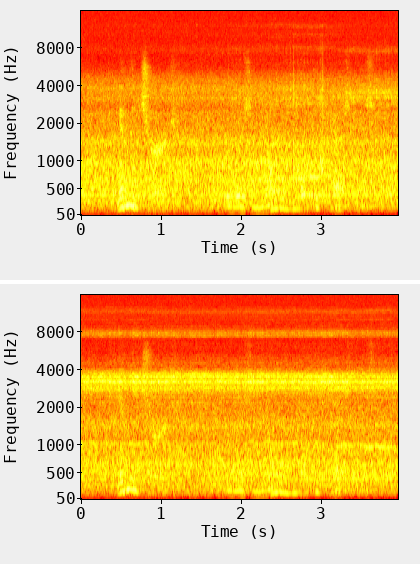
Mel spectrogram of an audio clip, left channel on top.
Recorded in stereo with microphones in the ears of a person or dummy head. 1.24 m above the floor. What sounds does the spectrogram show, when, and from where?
0.5 s a man speaking: 50° left (ahead or behind), 1.1 m; by 3.9 s 75° left (ahead or behind), 5.5 m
